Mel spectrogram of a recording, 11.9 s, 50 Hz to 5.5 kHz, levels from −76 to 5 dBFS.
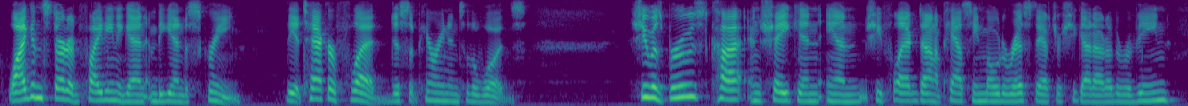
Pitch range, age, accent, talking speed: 190-235 Hz, 50-69, American, 175 wpm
